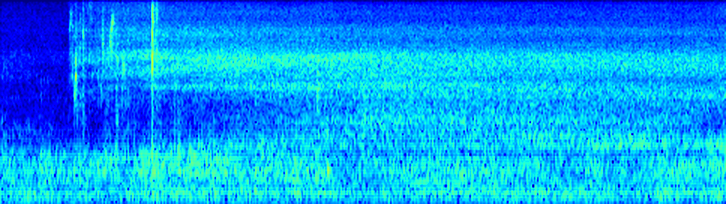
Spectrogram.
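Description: Soda fizzes and crackles in a cup.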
